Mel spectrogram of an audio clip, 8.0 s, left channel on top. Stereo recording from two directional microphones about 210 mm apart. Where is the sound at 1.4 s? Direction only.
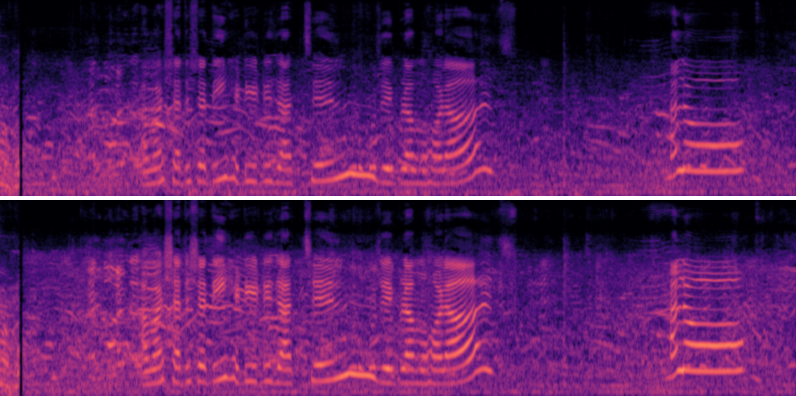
5° right (ahead or behind).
